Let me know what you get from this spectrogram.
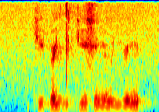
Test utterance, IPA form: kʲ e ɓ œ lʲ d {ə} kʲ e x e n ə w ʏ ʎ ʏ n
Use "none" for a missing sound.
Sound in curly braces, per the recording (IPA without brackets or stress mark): ə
